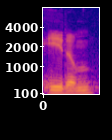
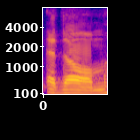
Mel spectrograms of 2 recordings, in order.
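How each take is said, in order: First: Said in the usual way. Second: Edom with the weight on its last syllable, eh-DOME; stress on last syllable. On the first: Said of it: "we just say Edom". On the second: Shown as a demonstration. Preacher showing how Hebrew names really read, stressed on last syllable. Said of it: "usually the emphasis is on the last syllable".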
